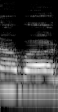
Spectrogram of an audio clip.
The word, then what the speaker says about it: hour: So here A horse, A hat, but here an hour because H being a consonant but works like an vowel.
